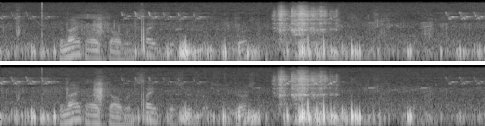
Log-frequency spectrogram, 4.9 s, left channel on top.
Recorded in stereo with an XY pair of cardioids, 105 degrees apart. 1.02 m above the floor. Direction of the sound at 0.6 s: 15° left.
